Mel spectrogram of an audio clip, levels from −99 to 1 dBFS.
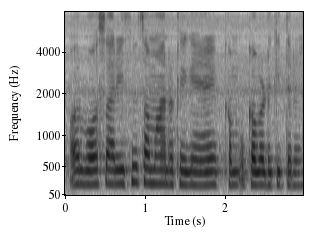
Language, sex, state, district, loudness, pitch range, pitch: Hindi, female, Uttar Pradesh, Shamli, -17 LUFS, 205-225 Hz, 210 Hz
